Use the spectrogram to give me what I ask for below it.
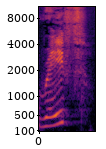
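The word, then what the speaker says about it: Ralph: no just out of curiosity how do you pronounce Voldemort's name the actor who plays him Oh Rafe yeah I said raise fine she I thought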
